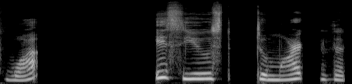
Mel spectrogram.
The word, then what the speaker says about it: は: Particle wa, pronounced as wa, is used to mark the topic of the sentence or that which or who is being talked about.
